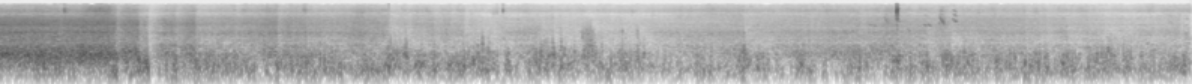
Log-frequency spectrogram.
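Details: Steady wind rumble and roaring background noise, like surf or a passing engine, with no animal calls standing out.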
